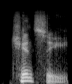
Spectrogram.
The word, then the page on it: chintzy: American English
